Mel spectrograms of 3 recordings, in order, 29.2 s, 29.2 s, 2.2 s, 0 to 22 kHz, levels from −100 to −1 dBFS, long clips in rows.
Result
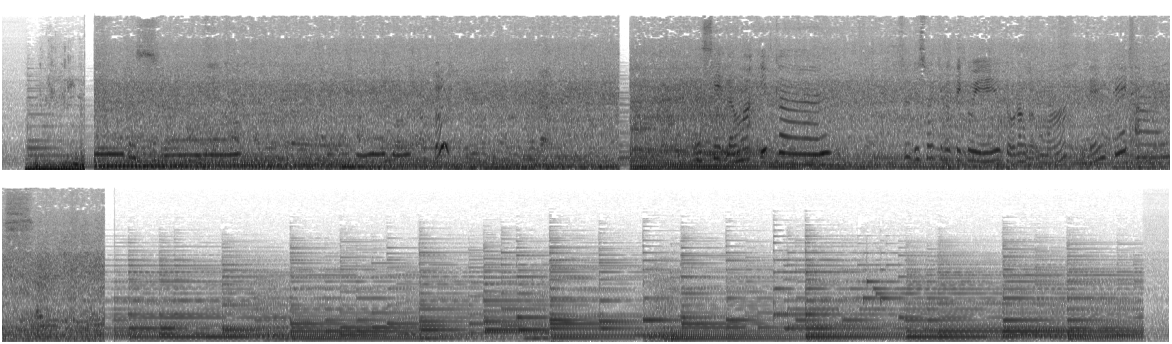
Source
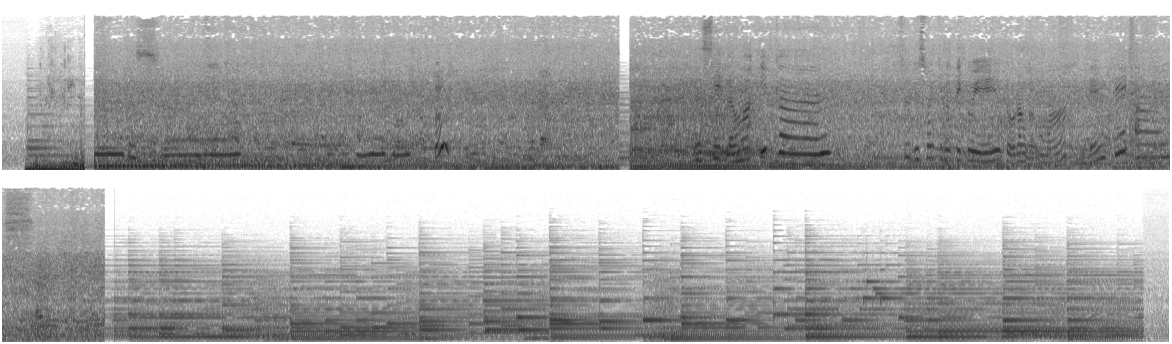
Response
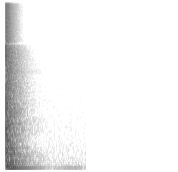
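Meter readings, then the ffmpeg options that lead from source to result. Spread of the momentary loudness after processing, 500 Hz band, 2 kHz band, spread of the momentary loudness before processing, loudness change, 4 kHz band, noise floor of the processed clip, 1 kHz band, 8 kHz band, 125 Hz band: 9 LU, +4.0 dB, +4.0 dB, 10 LU, +5.5 dB, +5.0 dB, −28 dBFS, +2.5 dB, +5.0 dB, +7.5 dB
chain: -filter_complex "[0:a]equalizer=frequency=5100:width=0.32:gain=4.5,acrossover=split=360[link_01][link_02];[link_01]acontrast=79[link_03];[link_03][link_02]amix=inputs=2:normalize=0,volume=1dB"

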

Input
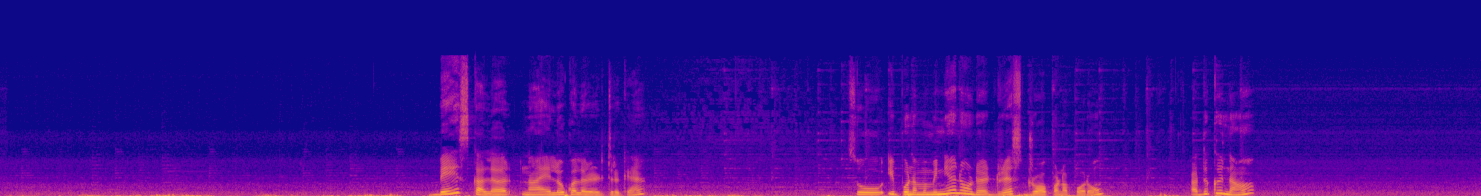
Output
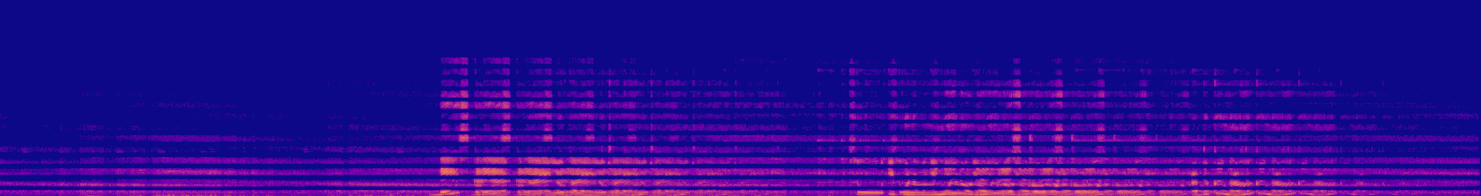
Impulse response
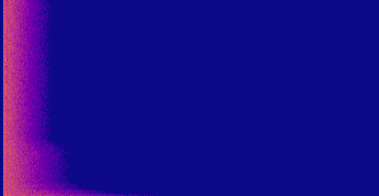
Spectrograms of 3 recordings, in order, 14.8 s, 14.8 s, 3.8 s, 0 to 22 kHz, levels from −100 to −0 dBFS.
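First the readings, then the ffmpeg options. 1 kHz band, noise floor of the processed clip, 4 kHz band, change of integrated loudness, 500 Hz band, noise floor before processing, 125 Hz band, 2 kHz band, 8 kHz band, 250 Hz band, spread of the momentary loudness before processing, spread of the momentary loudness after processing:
−15.5 dB, −68 dBFS, +4.5 dB, −11.5 dB, −12.0 dB, −55 dBFS, −23.5 dB, −2.5 dB, +0.5 dB, −18.5 dB, 21 LU, 23 LU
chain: -filter_complex "[0:a]afftfilt=real='re*pow(10,18/40*sin(2*PI*(1.6*log(max(b,1)*sr/1024/100)/log(2)-(-0.33)*(pts-256)/sr)))':imag='im*pow(10,18/40*sin(2*PI*(1.6*log(max(b,1)*sr/1024/100)/log(2)-(-0.33)*(pts-256)/sr)))':win_size=1024:overlap=0.75,acrossover=split=260|3000[link_01][link_02][link_03];[link_02]acompressor=threshold=-49dB:ratio=1.5[link_04];[link_01][link_04][link_03]amix=inputs=3:normalize=0,highshelf=frequency=4000:gain=9,aecho=1:1:420|840|1260|1680|2100|2520:0.596|0.292|0.143|0.0701|0.0343|0.0168,areverse,acompressor=mode=upward:threshold=-41dB:ratio=2.5,areverse,tiltshelf=frequency=1100:gain=-9.5,agate=range=-6dB:threshold=-45dB:ratio=16:detection=peak,asplit=3[link_05][link_06][link_07];[link_05]bandpass=frequency=730:width_type=q:width=8,volume=0dB[link_08];[link_06]bandpass=frequency=1090:width_type=q:width=8,volume=-6dB[link_09];[link_07]bandpass=frequency=2440:width_type=q:width=8,volume=-9dB[link_10];[link_08][link_09][link_10]amix=inputs=3:normalize=0,afftfilt=real='re*eq(mod(floor(b*sr/1024/620),2),0)':imag='im*eq(mod(floor(b*sr/1024/620),2),0)':win_size=1024:overlap=0.75,volume=11.5dB"

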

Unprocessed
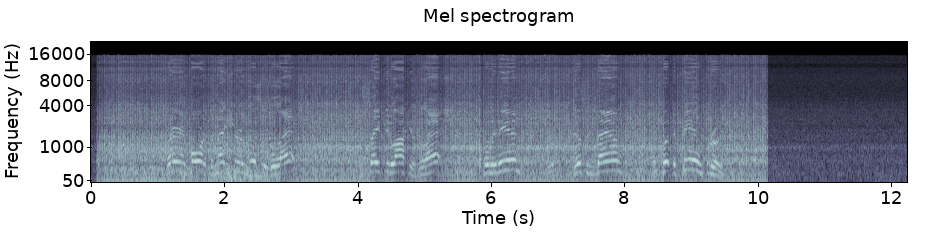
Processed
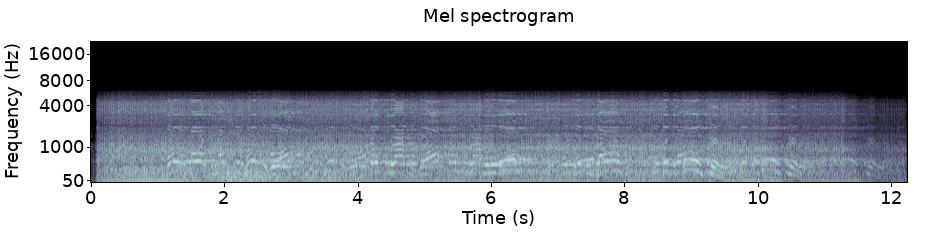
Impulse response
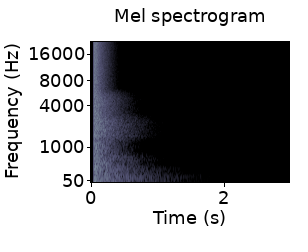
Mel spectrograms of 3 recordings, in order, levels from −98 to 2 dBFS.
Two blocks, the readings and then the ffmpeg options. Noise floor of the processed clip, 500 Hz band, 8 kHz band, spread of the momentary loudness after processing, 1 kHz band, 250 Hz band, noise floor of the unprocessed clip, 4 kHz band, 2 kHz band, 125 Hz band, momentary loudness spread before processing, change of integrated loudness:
−40 dBFS, +2.0 dB, below −30 dB, 10 LU, −1.0 dB, +3.5 dB, −49 dBFS, 0.0 dB, −6.5 dB, +2.5 dB, 4 LU, 0.0 dB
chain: -filter_complex "[0:a]aemphasis=mode=reproduction:type=75fm,acrossover=split=380|2300[link_01][link_02][link_03];[link_02]acrusher=samples=17:mix=1:aa=0.000001[link_04];[link_01][link_04][link_03]amix=inputs=3:normalize=0,equalizer=frequency=1700:width_type=o:width=0.63:gain=-10,asplit=2[link_05][link_06];[link_06]adelay=1177,lowpass=frequency=4100:poles=1,volume=-5.5dB,asplit=2[link_07][link_08];[link_08]adelay=1177,lowpass=frequency=4100:poles=1,volume=0.26,asplit=2[link_09][link_10];[link_10]adelay=1177,lowpass=frequency=4100:poles=1,volume=0.26[link_11];[link_05][link_07][link_09][link_11]amix=inputs=4:normalize=0,asplit=2[link_12][link_13];[1:a]atrim=start_sample=2205,adelay=127[link_14];[link_13][link_14]afir=irnorm=-1:irlink=0,volume=-13dB[link_15];[link_12][link_15]amix=inputs=2:normalize=0,anlmdn=0.0398,aresample=11025,aresample=44100"

